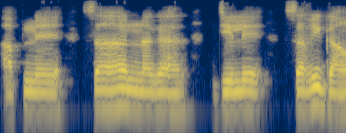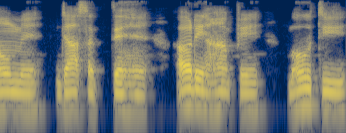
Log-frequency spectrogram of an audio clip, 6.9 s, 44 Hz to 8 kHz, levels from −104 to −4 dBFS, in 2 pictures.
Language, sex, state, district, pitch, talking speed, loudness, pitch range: Hindi, male, Bihar, Supaul, 110 Hz, 140 wpm, -18 LUFS, 105-115 Hz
